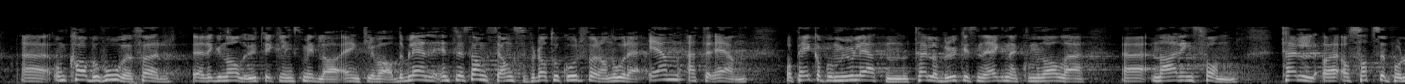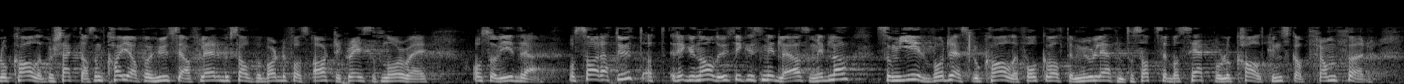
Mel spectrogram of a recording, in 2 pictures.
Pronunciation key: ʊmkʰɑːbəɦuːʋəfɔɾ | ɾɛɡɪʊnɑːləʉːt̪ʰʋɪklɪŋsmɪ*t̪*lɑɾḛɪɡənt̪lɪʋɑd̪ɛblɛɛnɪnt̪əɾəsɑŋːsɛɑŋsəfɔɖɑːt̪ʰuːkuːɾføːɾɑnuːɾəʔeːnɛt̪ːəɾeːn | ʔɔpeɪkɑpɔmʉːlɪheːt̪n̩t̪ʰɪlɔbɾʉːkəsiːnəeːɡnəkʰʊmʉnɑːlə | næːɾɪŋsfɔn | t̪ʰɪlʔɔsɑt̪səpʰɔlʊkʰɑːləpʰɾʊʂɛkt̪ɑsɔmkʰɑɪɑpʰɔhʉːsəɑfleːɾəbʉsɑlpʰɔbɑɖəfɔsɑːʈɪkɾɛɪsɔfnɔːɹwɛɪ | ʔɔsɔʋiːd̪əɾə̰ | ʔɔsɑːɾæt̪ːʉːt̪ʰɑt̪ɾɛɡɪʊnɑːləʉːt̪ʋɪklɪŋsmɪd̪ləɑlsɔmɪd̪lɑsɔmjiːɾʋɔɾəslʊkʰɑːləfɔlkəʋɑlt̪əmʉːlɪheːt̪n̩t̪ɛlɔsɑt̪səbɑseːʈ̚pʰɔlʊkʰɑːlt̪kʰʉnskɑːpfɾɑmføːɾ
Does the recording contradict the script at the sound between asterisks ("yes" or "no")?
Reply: yes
